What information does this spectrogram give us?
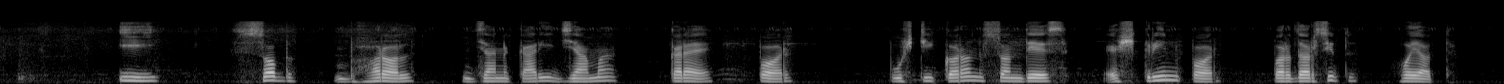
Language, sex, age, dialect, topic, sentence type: Maithili, male, 25-30, Eastern / Thethi, banking, statement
